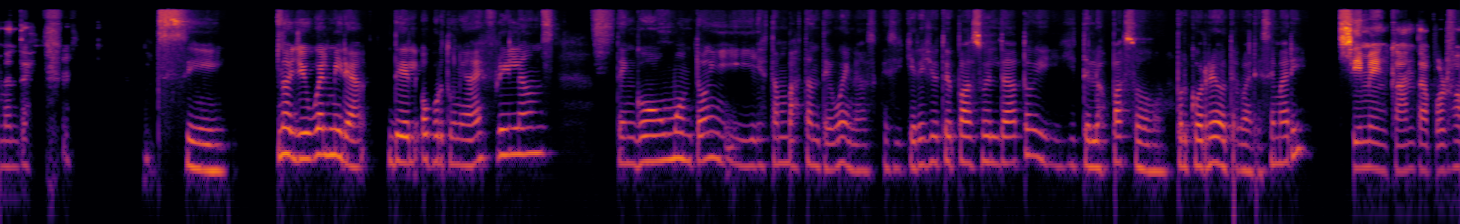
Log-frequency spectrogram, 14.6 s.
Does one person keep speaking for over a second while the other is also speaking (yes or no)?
no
